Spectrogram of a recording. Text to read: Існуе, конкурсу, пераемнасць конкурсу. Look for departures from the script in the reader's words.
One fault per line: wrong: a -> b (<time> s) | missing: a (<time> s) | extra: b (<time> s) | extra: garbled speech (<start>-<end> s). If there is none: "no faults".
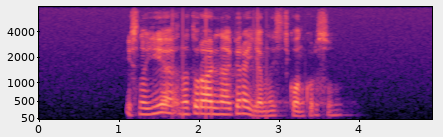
wrong: конкурсу -> натуральна (1.8 s)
